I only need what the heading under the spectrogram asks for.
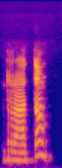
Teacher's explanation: la mayor fuerza de voz está en la última sílaba es una palabra aguda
